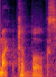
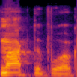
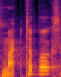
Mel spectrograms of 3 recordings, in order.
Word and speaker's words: Magdeburg: Du musstest auch, äh, um dich mit den lokal, äh, lokalen Menschen nicht komplett über, zu überwerfen, musst du es, glaube ich, auch schnell aussprechen. Du musst Magdeburg sagen. Nicht Magdeburg. Genau, du musst Magdeburg sagen. Und ich war zweimal, glaube ich, da.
